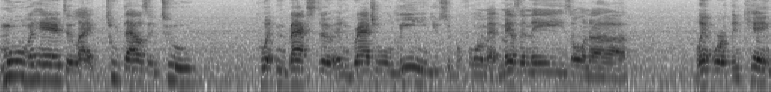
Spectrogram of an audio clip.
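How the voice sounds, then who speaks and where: Fairly high-pitched man with an American accent, fairly slow pace and ordinary pitch variation, over noticeable background noise. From Charleston, South Carolina. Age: old. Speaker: spoken word poet. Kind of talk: interview answer. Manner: casual, hesitant.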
